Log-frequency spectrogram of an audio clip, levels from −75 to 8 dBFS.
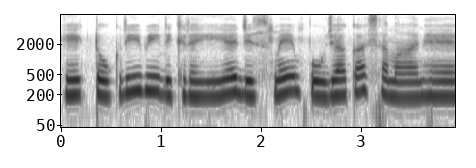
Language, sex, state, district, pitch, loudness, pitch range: Hindi, female, Jharkhand, Ranchi, 195 Hz, -15 LUFS, 185-220 Hz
